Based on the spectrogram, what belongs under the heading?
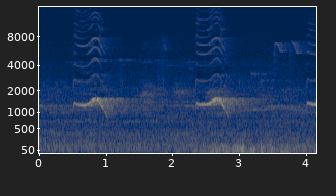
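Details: Asian koel calling loudly early in the morning from a wire outside a window: two rising, fluty calls about two seconds apart, with higher thin chirps from another small animal and a steady background hiss.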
